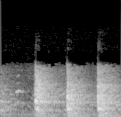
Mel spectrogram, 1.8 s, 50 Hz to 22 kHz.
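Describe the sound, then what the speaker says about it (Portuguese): An axe breaking down a door, a radio drama sound effect from 1948: three loud, close, evenly spaced heavy wooden thuds, each fading quickly, over faint background murmur. "um dos meus primos foi buscar um machado e começou a arrombar a porta"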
